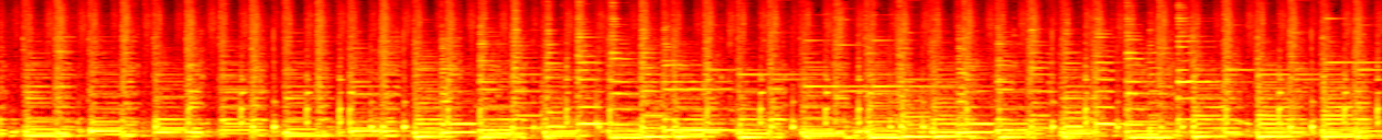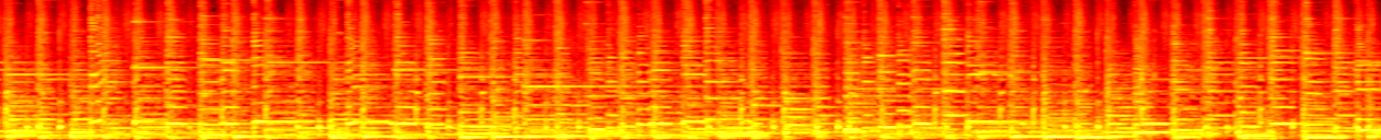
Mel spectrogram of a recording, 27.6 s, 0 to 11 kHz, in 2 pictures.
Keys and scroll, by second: 6.9 Escape, 9.9 Escape, 13.0 Escape, 15.5 Escape, 18.7 Escape, 21.5 Escape.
